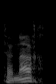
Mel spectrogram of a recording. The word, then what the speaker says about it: Tanach: Und das zusammen, damit man es aussprechen kann, kriegt es ein Vokal. Und das heißt Tanach, sonst wäre das gar nicht durch den Mund äh, passierbar.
